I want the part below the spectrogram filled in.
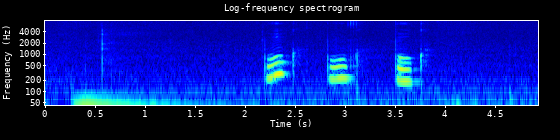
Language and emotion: Russian, sad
